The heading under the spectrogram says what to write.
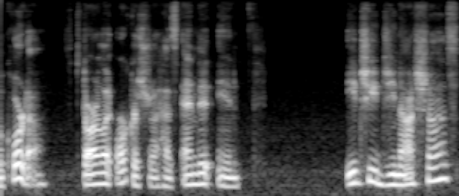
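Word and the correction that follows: Ichijinsha's: Oh, excuse me. – Ichijensha's. I said it wrong. – Ichijensha's. There you go. That's how you say it.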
